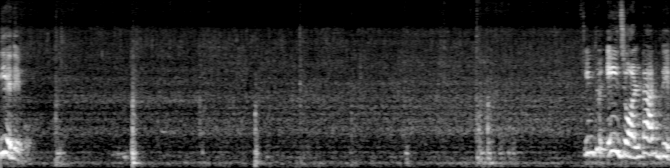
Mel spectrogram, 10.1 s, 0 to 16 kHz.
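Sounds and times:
faint sizzle: 0.0s - 10.0s
chicken pieces knocking in pan: 0.7s - 1.2s, 1.8s - 6.3s, 7.0s - 7.9s.

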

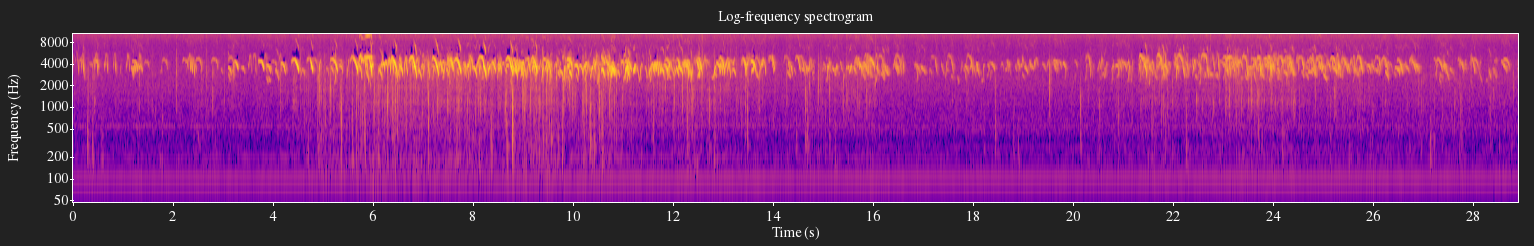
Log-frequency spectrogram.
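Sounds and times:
chicks peeping: 0.0s - 28.9s
scratching and tapping: 4.1s - 16.0s.

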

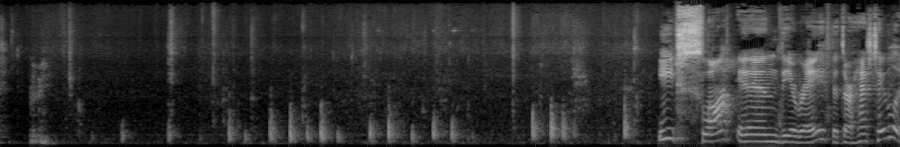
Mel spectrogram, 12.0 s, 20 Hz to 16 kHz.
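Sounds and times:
marker writing on whiteboard: 1.1s - 8.6s.

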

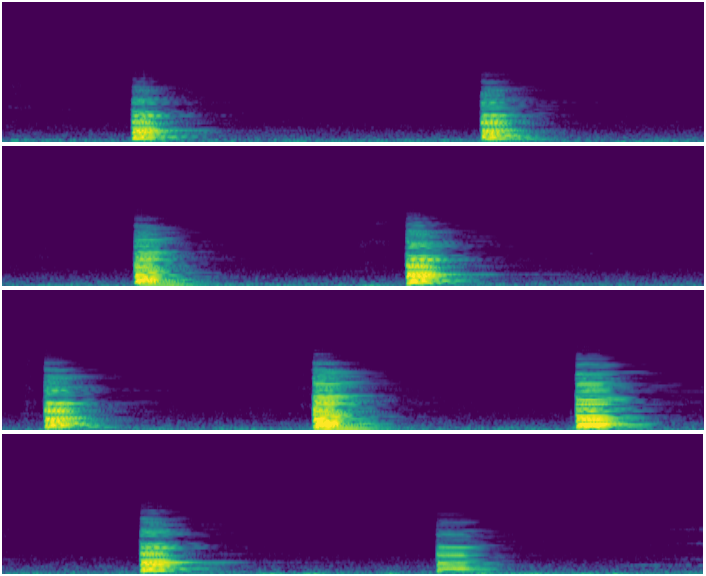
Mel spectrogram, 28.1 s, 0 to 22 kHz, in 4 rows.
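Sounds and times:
loud piano chords: 1.3s - 2.1s, 4.8s - 5.6s, 8.3s - 9.2s, 11.1s - 11.9s, 14.5s - 15.2s, 17.2s - 18.1s, 19.8s - 20.6s, 22.4s - 24.1s, 25.3s - 26.8s.

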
